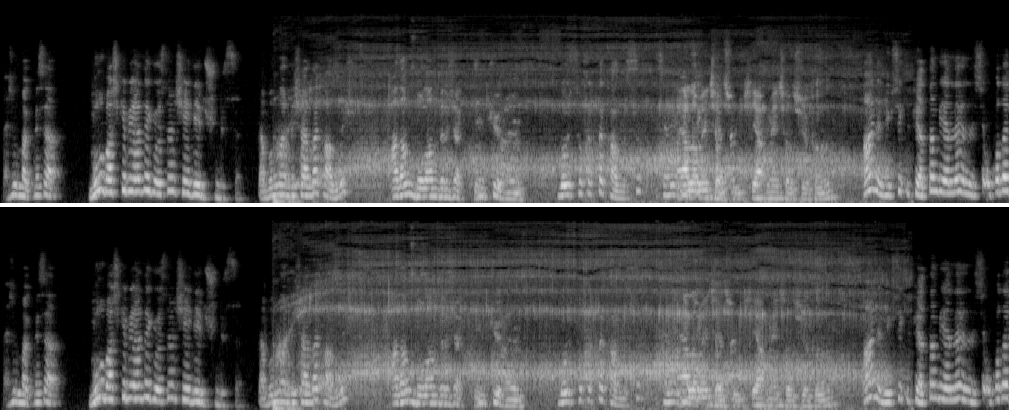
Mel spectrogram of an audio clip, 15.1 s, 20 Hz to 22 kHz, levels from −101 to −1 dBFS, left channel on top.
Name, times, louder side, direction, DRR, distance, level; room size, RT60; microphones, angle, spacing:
voice 1, 0.1-0.9 1.3-3.4 3.9-5.3 5.9-7.6 8.4-9.7 9.9-11.1 12.9-15.1, left 3 dB, 60° left, 0.6 m, -28 dB
sound 1, 4.0-13.7, right 2 dB, 40° right, 0.6 m, -37 dB
voice 2, 7.1-7.8 10.1-12.5, left 3 dB, 85° left, 0.8 m, -29 dB
3.5 x 2.4 x 2.3 m
head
